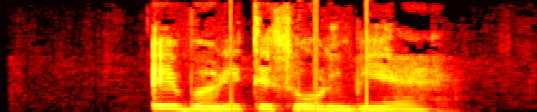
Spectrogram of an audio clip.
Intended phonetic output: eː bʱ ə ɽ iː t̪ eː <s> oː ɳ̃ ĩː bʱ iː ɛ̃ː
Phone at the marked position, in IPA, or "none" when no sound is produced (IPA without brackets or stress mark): s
